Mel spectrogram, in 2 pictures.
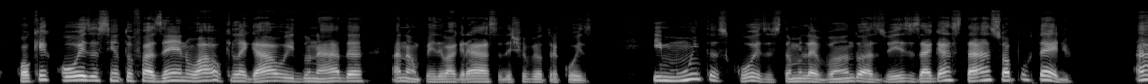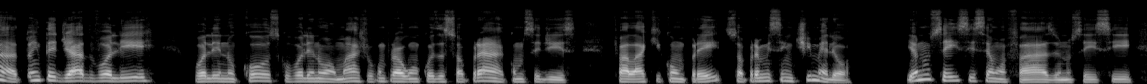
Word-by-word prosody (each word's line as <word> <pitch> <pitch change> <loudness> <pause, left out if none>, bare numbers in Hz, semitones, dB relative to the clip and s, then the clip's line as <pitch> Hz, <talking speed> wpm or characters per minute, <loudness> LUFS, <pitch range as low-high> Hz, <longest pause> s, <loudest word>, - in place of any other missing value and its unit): qualquer 180 +9 +2
coisa 185 +1 +5
assim 180 0 -4
eu 170 - -1
estou 175 0 -4
fazendo, 160 +3 +3
"uau 175 +4 +2
que 155 - -13
legal", 155 +2 +2
e 145 - -2
do 140 +2 -5
nada, 150 +3 +1 0.3
"ah 150 - -2
não 140 -6 -2
perdeu 125 +2 -3
a 125 - +1
graça 125 +1 0
deixa 115 +2 -8
eu - - -11
ver 125 - -5
outra 120 0 -5
coisa", 100 -4 -5 0.6
e 185 - +2
muitas 185 +1 0
coisas 145 -7 -4
estão 130 +3 -4
me 140 - -1
levando 135 +3 0
às 120 -6 0
vezes 130 +2 -4
a 140 0 +5
gastar 185 +2 +3
só 190 -3 +4
por 210 +2 -9
tédio, 190 - +3 0.6
ah 205 0 +3
estou 185 - -4
entediado 165 -5 +3
vou 155 +2 0
ali 160 +2 0 0.4
vou 135 - +2
ali 140 +1 0
no 130 -2 -2
Costco, 155 -2 -2
vou 140 - -2
ali 140 0 0
no 140 -1 +1
Walmart, 130 +3 0
vou 130 - -8
comprar 140 -1 +1
alguma 130 -1 +3
coisa 130 +1 -3
só 125 -1 -3
para, 155 -2 +2
como 125 0 -5
você 125 +1 -6
diz, 110 -3 -4 0.4
falar 125 0 +5
que - - -15
comprei, 135 - 0
só - - -3
para - - 0
me 160 +1 -2
sentir 160 +5 -4
melhor, 105 - +1 0.6
e - - +2
eu 185 - +5
não 225 +3 +2
sei 185 -5 -1
se 185 -3 -6
isso 155 +1 -7
é - - +3
uma 125 -4 -1
fase, 110 0 +1
eu - - 0
não 110 0 -1
sei 115 +1 -5
se 115 0 -5
145 Hz, 205 wpm, -23 LUFS, 125-165 Hz, 0.6 s, coisa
